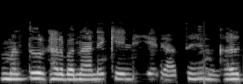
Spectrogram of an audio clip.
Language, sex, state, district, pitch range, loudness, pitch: Hindi, female, Bihar, Kishanganj, 230-250 Hz, -20 LUFS, 245 Hz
